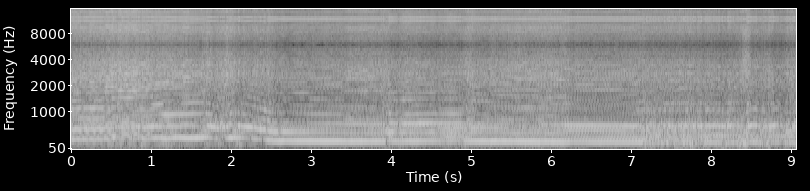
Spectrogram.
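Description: Honda CRX's B20 non-VTEC four-cylinder engine at high revs under hard acceleration, heard from inside the stripped race-car cabin. The note climbs, drops sharply on an upshift about two seconds in, then holds level and turns rougher about seven seconds in.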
